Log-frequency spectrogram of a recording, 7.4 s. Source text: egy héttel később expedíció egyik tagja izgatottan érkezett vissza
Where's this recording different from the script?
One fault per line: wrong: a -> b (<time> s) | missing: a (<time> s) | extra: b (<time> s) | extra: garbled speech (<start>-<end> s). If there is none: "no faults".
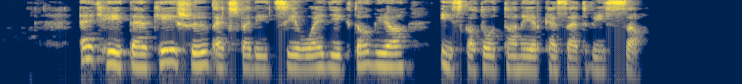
no faults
